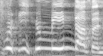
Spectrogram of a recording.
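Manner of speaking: high-pitched, amused imitation of baffled Dad; incredulous dad. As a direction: question it in high, laughing disbelief. Voices Dad's disbelieving reply.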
